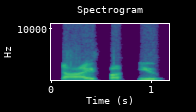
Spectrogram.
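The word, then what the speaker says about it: Daifuku: One of the names of the robot company from Japan uh is literally pronounced die fuck you.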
